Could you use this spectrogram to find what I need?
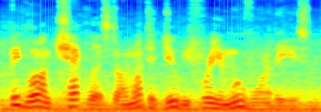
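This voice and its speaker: Noticeable background noise sits behind a man speaking at a fairly quick pace. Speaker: vlogger. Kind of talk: casual vlog chat. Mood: upbeat, joking. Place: car. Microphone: phone near.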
